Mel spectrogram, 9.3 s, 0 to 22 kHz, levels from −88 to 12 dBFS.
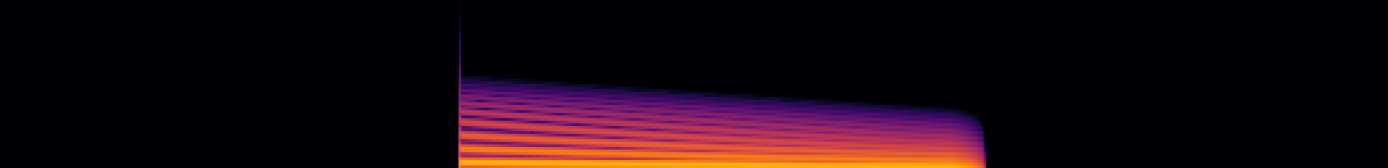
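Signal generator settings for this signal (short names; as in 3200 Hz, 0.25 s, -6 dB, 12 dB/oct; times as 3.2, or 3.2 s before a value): sub drop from 160 Hz, over 3.50 s, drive 12 dB, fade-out 0.22 s, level -7 dB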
